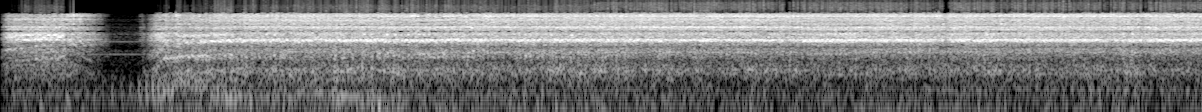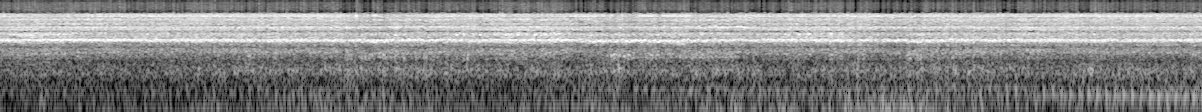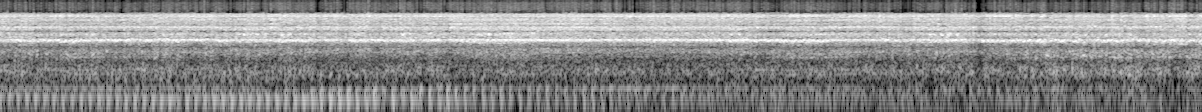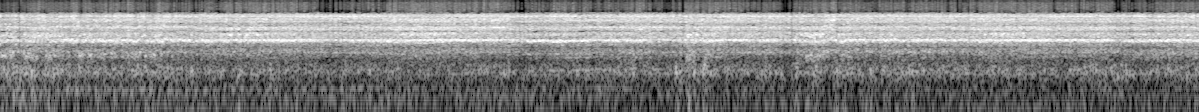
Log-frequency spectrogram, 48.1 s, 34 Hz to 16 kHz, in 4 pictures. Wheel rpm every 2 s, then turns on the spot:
100, 230, 230, 230, 230, 230, 230, 230, 220, 220, 230, 230, 230, 230, 230, 230, 220, 210, 220, 230, 220, 230, 230, 230.
none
